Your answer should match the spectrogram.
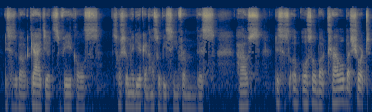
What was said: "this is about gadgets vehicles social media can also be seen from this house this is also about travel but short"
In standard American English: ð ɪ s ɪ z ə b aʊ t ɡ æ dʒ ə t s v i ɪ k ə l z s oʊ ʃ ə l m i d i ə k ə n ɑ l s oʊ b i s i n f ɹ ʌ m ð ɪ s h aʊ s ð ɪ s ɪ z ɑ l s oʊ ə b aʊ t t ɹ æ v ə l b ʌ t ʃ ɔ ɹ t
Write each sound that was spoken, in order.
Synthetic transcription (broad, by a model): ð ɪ s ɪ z ə b aʊ t ɡ æ dʒ ə t s v i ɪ k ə l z s oʊ ʃ ə l m i d i ə k ə n ɑ l s oʊ b i s i n f ɹ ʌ m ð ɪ s h aʊ s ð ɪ s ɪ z ɑ l s oʊ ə b aʊ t t ɹ æ v ə l b ʌ t ʃ ɔ ɹ t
